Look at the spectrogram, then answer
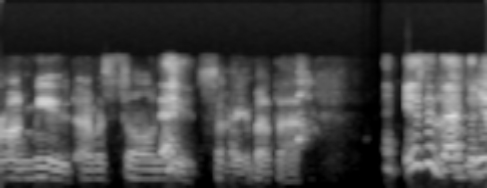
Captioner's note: laughs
